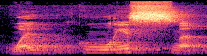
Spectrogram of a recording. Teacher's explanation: sin sukun maka lebih tampak sifatnya yaitu hamz, jariyatun nafas, ada nafas yang mengalir tipis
